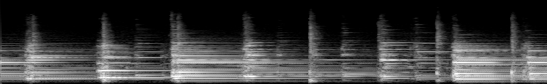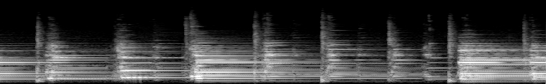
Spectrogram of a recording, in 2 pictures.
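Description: Handmade resonator ukulele with a cherry body and a Republic cone, strummed in chords at a steady rhythm, with a keyboard playing along.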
